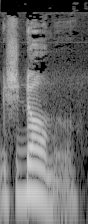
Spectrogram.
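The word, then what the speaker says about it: Z domu: It's Z space D-O-M-U. And it's pronounced something like Zdomu.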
